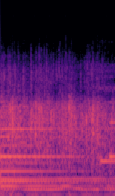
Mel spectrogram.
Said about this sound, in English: Well, let's continue to clap and magnify our great God. Amen.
